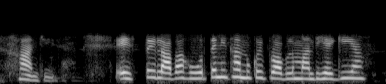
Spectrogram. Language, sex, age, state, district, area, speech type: Punjabi, female, 18-30, Punjab, Shaheed Bhagat Singh Nagar, urban, conversation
